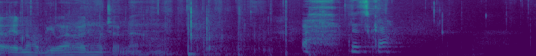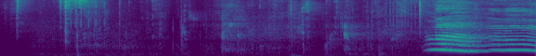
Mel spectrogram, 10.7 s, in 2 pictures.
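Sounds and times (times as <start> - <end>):
speech: 0.1 - 1.9, 3.0 - 4.0
crunchy snack being bitten and chewed: 6.0 - 9.6
person saying mmm with enjoyment: 9.6 - 10.7.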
